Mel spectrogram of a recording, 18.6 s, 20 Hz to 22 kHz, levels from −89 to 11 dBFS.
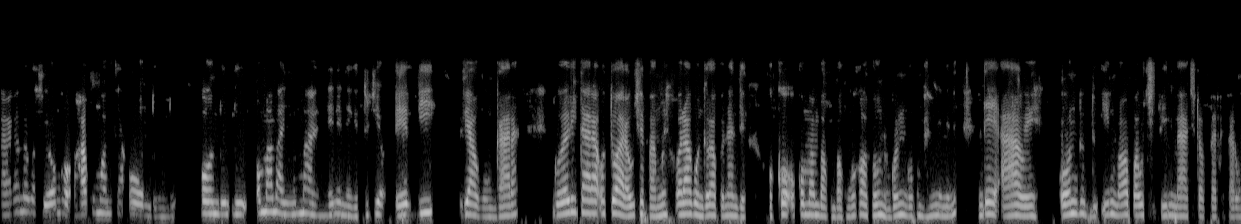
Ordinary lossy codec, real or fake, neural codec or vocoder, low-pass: Opus, 32 kbps; real; none; 7.2 kHz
